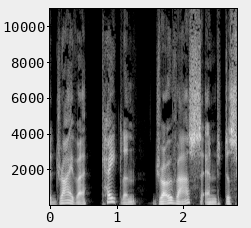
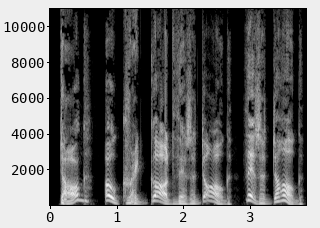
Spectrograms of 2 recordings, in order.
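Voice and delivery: startled, disbelieving, astonished outcry; 4 semitones higher than usual. Recounting how a poll worker reacted to a guide dog, imitating someone astonished. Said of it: "the astonished poll worker exclaimed".

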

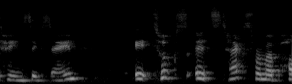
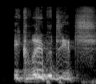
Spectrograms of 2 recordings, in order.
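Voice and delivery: very passionate, higher and louder; 5 semitones higher, 13 dB louder than usual. Showing how to say I love you in German, really passionately. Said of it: "Just really passionately".

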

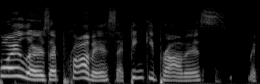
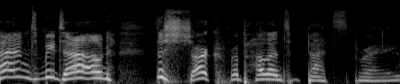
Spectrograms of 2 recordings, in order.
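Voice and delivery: loud, slow, deliberate, every word placed; 3 semitones higher, 5 dB louder than usual. Quoting the Batman line as Adam West: Adam West impression. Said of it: "That was a really good Adam West".

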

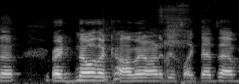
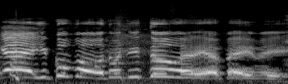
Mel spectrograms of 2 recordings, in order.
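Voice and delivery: put-on Brooklyn Italian accent, pitched very high; 11 semitones higher than usual. Mocking how all the characters would talk: put-on Brooklyn accent. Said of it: "It's just in Brooklyn".

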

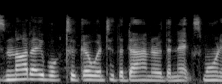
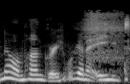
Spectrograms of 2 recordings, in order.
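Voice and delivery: ordinary talk

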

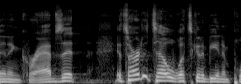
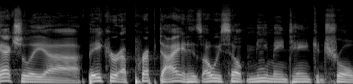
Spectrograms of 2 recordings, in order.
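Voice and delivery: ordinary delivery

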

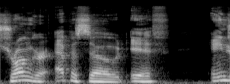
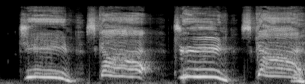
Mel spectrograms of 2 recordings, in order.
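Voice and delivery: mock, shrill, very high, very slow drawn-out yelling. Explaining a running joke from a 90s cartoon, imitating yelling names. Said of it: "every incarnation of Jean and Scott just yell".

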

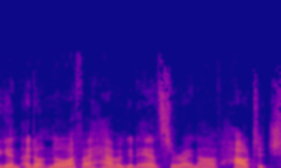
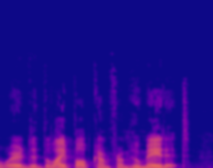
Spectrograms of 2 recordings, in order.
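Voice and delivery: usual speaking voice

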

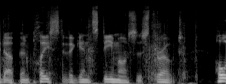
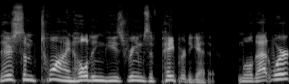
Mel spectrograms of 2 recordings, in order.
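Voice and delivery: high, raised shout at full voice; 9 semitones higher than usual. A narrator voices Flo calling to the others: shouting. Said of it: "Shouted Flo".

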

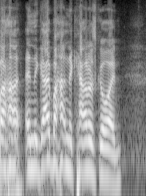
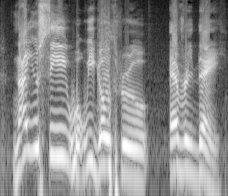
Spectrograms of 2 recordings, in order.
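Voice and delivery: ordinary talk

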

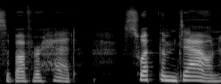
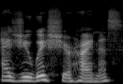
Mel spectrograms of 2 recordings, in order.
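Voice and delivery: ordinary delivery

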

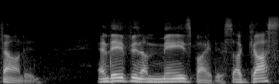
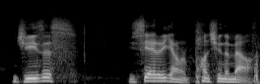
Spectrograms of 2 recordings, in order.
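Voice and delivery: ordinary talk, nothing marked

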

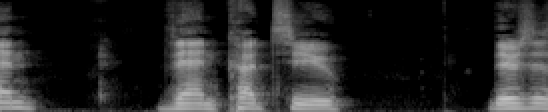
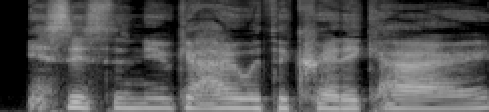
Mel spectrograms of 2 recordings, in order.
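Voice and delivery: sultry impression voice. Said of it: "Literally three seconds later, she goes".

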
